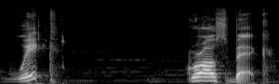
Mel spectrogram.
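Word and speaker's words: Wyc Grousbeck: gentlemen my next person and I want to pronounce his name properly it's Wick grossbeck man I'm glad you said that name he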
